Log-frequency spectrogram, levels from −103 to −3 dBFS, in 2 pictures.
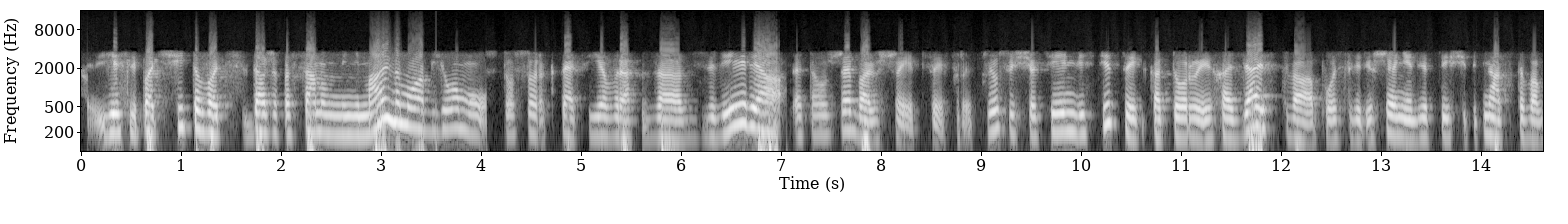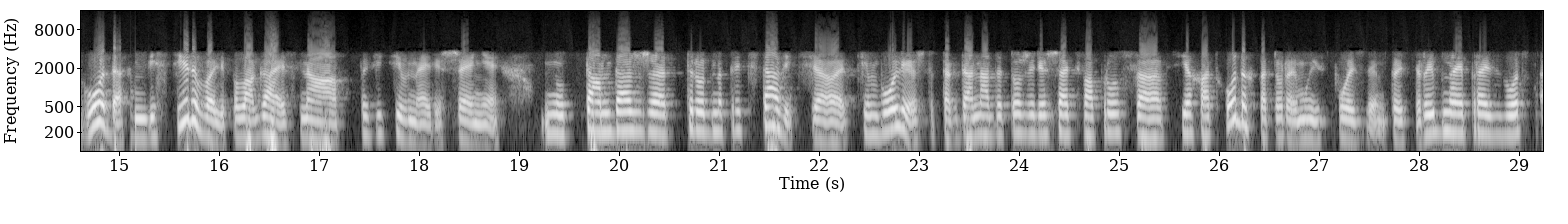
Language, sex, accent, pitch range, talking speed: Russian, female, native, 165-205 Hz, 115 wpm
